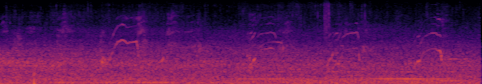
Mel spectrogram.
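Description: Short high chirps of small birds, coming every second or so, over a steady low background rumble, with one sharp click about half a second in.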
